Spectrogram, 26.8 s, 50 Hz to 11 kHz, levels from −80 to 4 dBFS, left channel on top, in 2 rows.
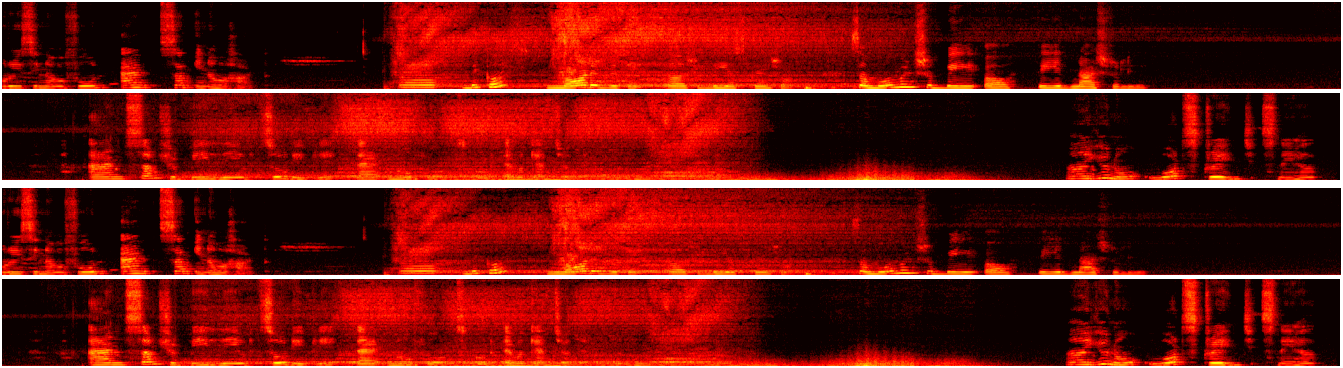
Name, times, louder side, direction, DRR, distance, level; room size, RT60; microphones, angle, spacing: voice 1, 0.0-2.5 2.8-3.3 14.3-19.6 24.0-26.5, right 3 dB, 35° right, 1.0 m, -33 dB
sound 1, 3.8-9.4 10.2-10.4 14.3-21.0, left 1 dB, 30° left, 1.0 m, -38 dB
voice 2, 4.0-11.5, left 5 dB, 80° left, 0.4 m, -30 dB
sound 2, 14.1-23.5, right 1 dB, 5° right, 0.3 m, -40 dB
2.4 x 2.1 x 2.6 m
head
